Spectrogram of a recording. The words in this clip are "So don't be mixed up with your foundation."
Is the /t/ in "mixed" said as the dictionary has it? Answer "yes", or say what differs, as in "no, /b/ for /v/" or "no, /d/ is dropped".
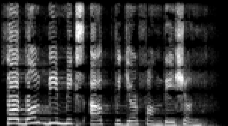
yes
